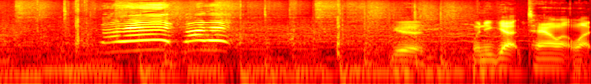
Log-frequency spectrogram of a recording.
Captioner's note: cheering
